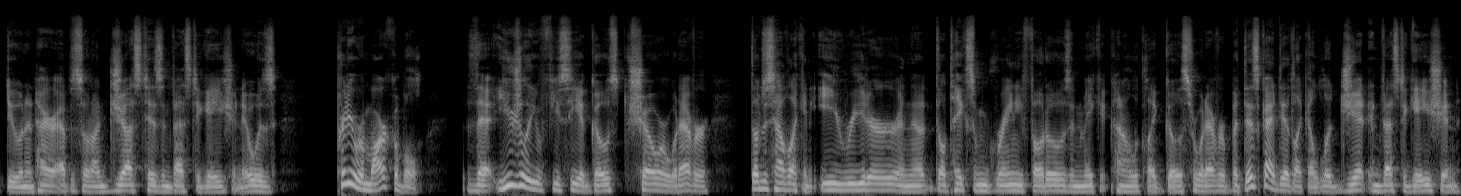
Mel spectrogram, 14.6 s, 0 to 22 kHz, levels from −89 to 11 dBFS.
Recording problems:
none

